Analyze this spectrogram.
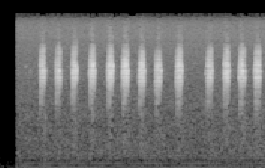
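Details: A Northern Rough-winged Swallow gives its soft, slightly rising liquid chirp call: a quick run of about fourteen short, rough, mid-high chirps, roughly four a second, over a faint steady hiss.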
